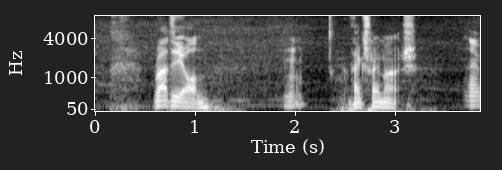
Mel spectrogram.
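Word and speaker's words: Raidillon: Yeah, I'm going to have to correct your pronunciation of that corner. I'm afraid it is Radion. Radion.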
